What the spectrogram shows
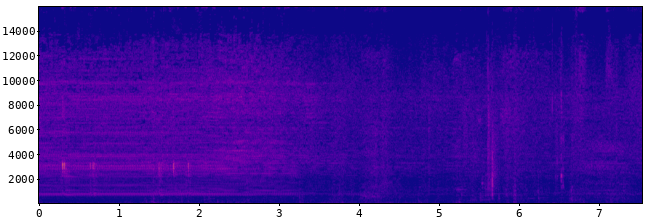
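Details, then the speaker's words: Ford Sierra RS Cosworth 3-door, rebuilt ABS master cylinder from spare parts, key on: steady electric buzz as the ABS pump runs on, suspected of not building pressure; owner suspects a blown pressure switch. "Oh, I hope this flipping works. Not got a good track record though, have we? I can hear the pump."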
